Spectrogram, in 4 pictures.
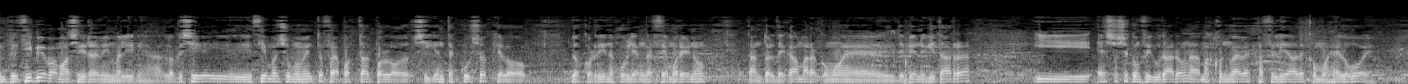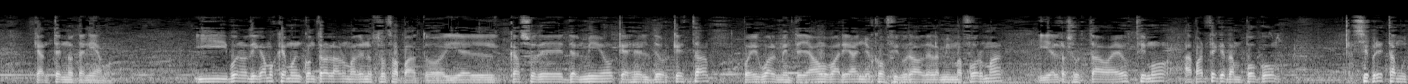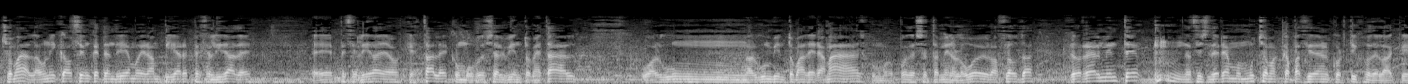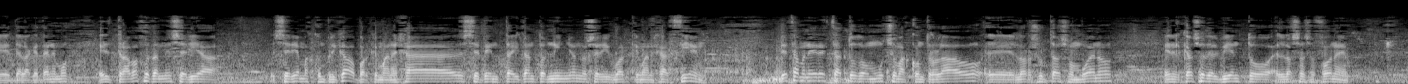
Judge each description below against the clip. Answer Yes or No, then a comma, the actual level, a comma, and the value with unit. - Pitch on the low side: Yes, low, 120 Hz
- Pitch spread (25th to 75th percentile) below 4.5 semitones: Yes, average, 2.9 semitones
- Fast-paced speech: Yes, fast, 200 wpm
